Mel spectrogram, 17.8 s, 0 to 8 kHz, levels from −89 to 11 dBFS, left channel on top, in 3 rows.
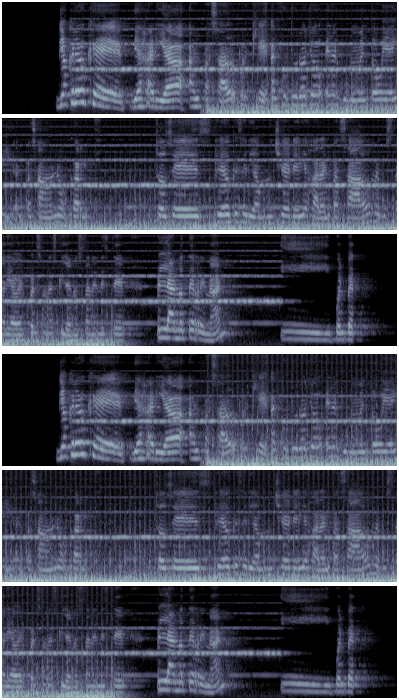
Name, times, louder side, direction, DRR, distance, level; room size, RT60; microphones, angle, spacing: voice 1, 0.8-7.3 8.2-15.3 16.0-17.1, left 1 dB, 20° left, 13 dB, 0.8 m, -30 dB
sound 1, 1.0-16.1, left 2 dB, 80° left, 1.0 m, -34 dB
sound 2, 3.0-13.6, right 1 dB, 85° right, 1.3 m, -25 dB
24.0 x 18.0 x 6.9 m, 0.76 s
head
